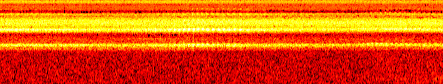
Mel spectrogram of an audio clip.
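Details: Evening cicadas in an Okutama cedar forest, Tokyo, Japan. A steady high insect drone, with a short pulsing burst of rapid beats around the middle standing out before the even chorus resumes.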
